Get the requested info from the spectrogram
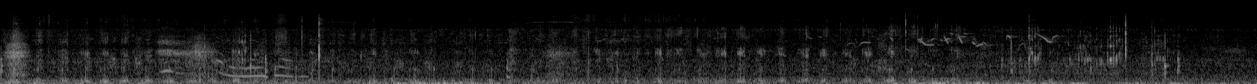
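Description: Voices without clear words, such as shouts or laughter, over a steady low rumble, with a few short high chirps about nine to ten seconds in.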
